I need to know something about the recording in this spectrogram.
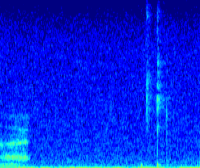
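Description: A faint computer mouse click about one and a half seconds in, over quiet room tone.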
